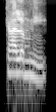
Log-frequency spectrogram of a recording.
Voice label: "calumny", Indian

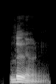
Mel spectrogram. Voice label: "loon", American

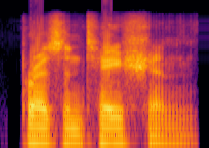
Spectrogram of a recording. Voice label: "presentation", American

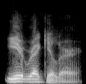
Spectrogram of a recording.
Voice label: "irregular", American

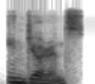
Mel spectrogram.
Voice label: "endurance", Indian

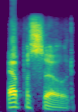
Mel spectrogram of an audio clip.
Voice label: "episode", American

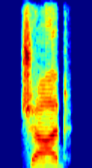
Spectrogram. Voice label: "chard", Indian

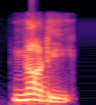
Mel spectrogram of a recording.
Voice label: "noddy", Indian

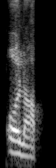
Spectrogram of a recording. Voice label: "orlop", Indian

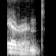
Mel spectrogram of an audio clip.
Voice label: "errand", Indian

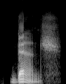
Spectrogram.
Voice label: "bench", American

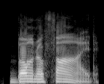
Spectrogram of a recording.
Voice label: "bona fide", American

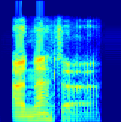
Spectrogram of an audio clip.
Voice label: "anatta", British

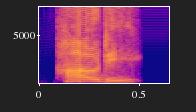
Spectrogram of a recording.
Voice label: "howdy", Indian

